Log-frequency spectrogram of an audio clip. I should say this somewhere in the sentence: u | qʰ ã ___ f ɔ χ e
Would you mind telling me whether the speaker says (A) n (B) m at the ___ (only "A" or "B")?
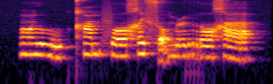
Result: B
